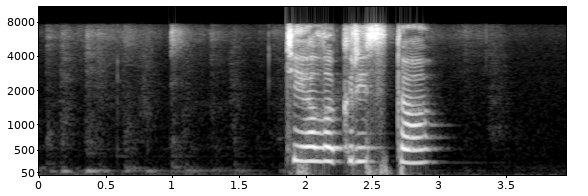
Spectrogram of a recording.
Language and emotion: Russian, sad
